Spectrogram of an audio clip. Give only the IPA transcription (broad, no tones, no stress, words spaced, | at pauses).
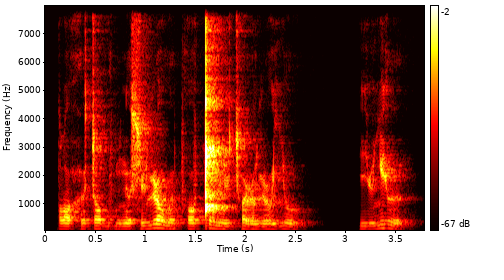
lˠohɯtobub nɯsyʎɭo wɯpʰoǃɯ nytʰo ɭoʎɭulʲʎu | jyʎjɯ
